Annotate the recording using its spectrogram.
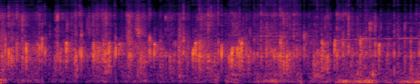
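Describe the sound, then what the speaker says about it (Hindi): A crowd at a Shiv Sena Chhath festival gathering claps for new party members with dense, continuous applause, moderately loud, with some voices mixed in. "इनके लिए भी जोरदार तालियां बजाएं।"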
